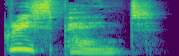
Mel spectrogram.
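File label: "greasepaint", British English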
